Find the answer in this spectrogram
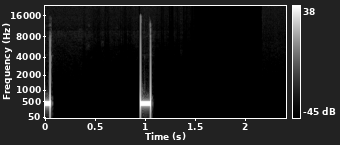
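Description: Quiz countdown timer beeping: two short, identical electronic beeps a second apart as the clock ticks down its final seconds.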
